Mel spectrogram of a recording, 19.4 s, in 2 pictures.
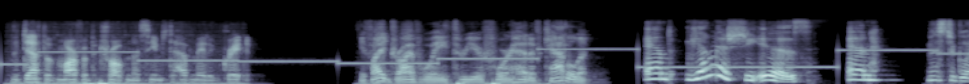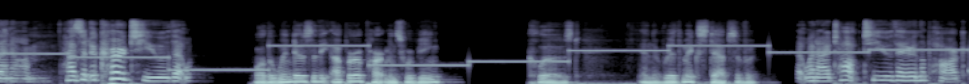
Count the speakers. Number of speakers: five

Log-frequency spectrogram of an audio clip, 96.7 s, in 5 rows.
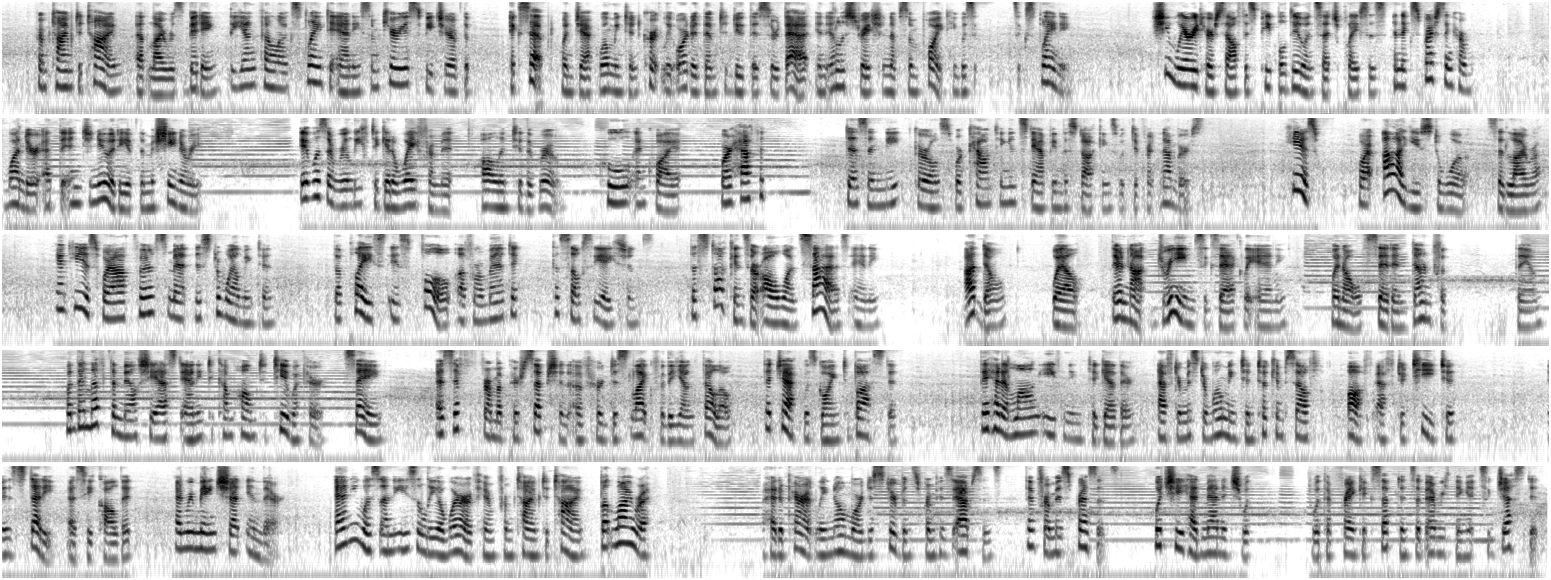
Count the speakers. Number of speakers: one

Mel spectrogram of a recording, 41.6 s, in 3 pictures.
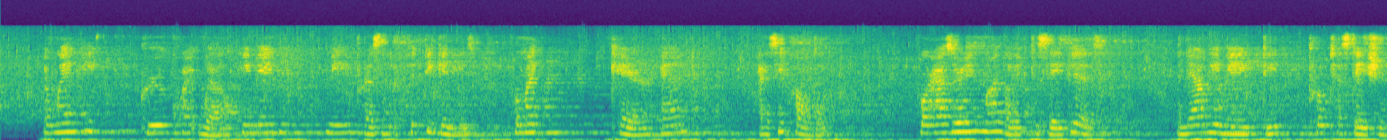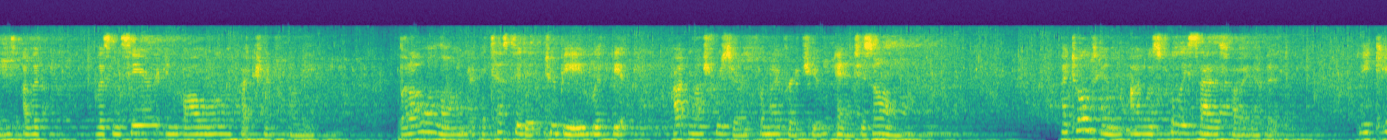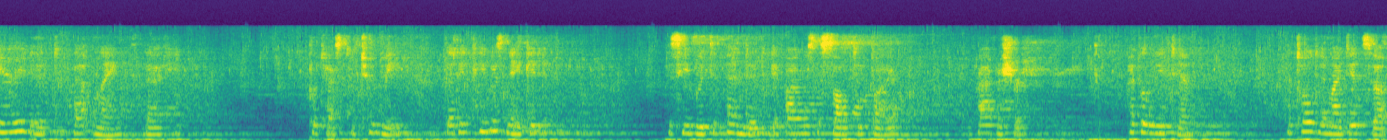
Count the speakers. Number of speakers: one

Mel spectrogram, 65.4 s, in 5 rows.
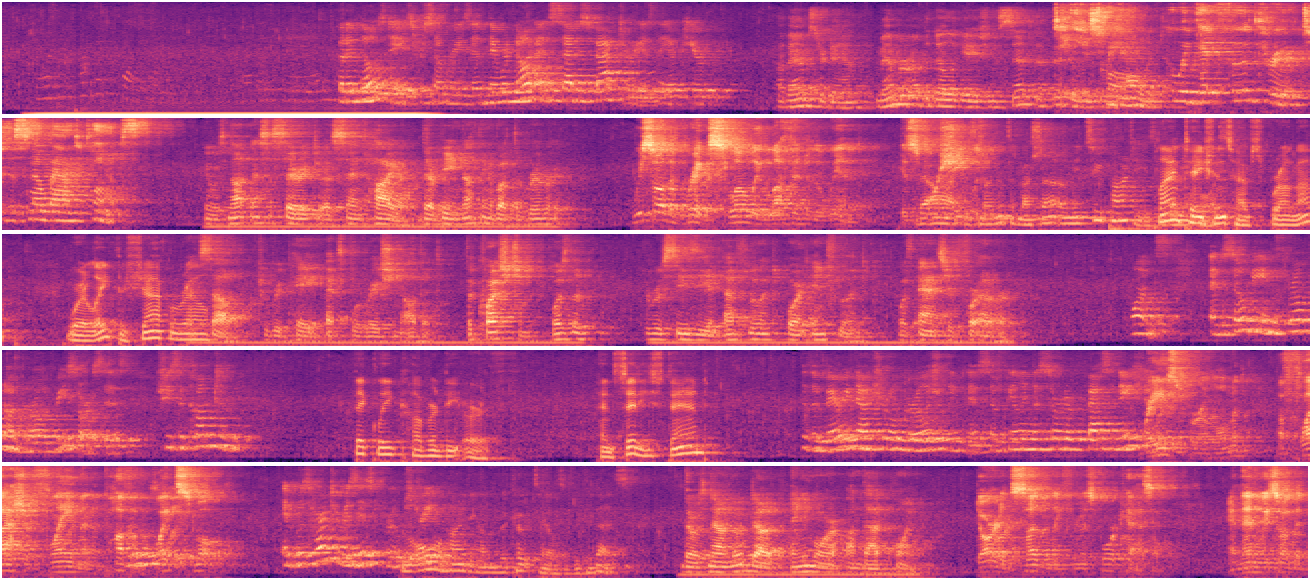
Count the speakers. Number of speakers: eight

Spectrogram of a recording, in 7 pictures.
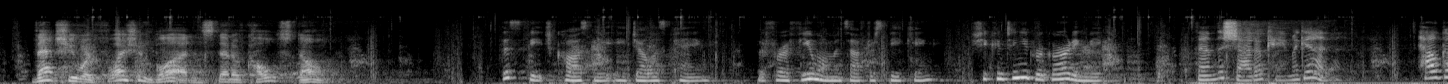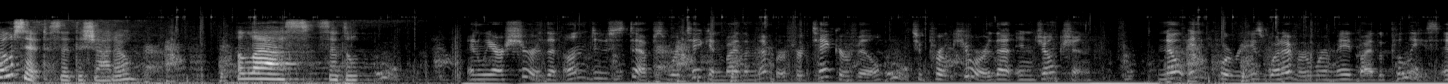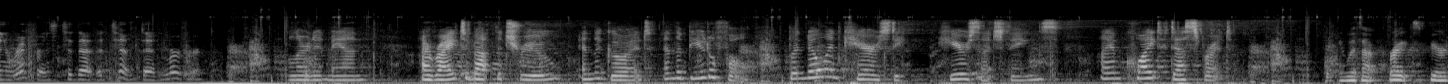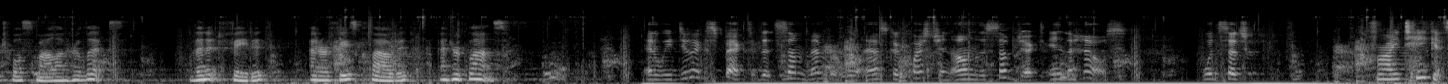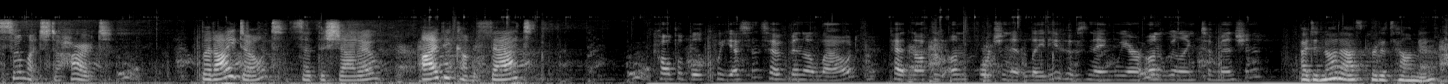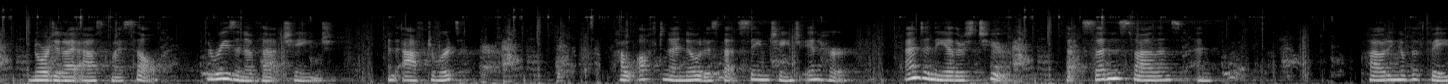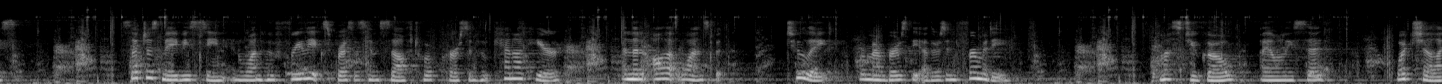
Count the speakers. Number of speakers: four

